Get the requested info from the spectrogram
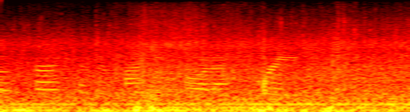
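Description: Outboard-powered center-console boat running through choppy inlet water. A low rush of wind and water sits under a steady engine hum, with short high calls or voices heard over it.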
